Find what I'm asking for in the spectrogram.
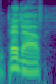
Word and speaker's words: Pidove: I had to say pigeon to get the right pronunciation, Pidove.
